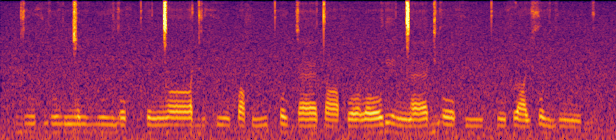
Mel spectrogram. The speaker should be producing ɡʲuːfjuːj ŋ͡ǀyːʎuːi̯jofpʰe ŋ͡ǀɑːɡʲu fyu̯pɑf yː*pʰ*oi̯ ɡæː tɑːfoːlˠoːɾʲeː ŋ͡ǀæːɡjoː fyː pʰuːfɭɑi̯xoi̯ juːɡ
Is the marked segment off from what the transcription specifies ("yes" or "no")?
no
